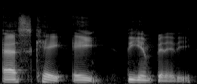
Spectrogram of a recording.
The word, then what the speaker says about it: SK8 the Infinity: told me how to pronounce it and it's pronounced sk8 the infinity so and i was like oh cool all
